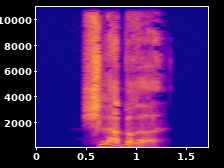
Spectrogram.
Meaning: inflection of schlabbern: 1. first-person singular present 2. first/third-person singular subjunctive I 3. singular imperative
- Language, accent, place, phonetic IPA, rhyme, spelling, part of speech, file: German, Germany, Berlin, [ˈʃlabʁə], -abʁə, schlabbre, verb, De-schlabbre.ogg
